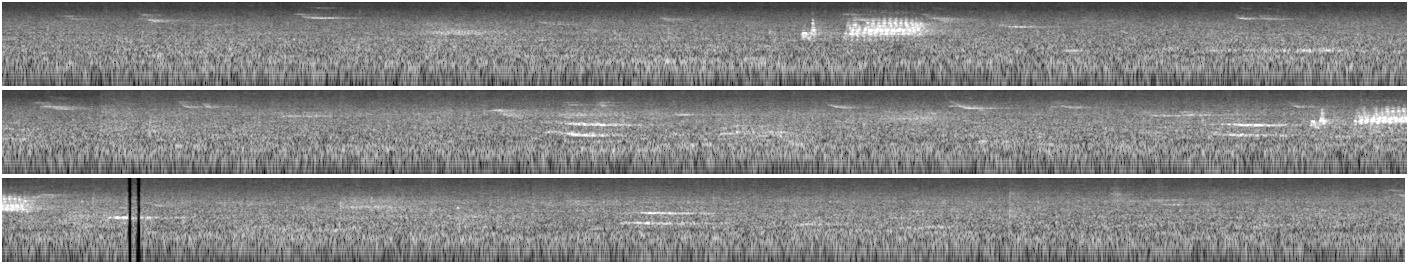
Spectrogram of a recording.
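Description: Small birds chirping and calling, with many short, scattered notes over a steady background hiss. Two much louder bursts stand out, one about six seconds in and one about twenty seconds in.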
